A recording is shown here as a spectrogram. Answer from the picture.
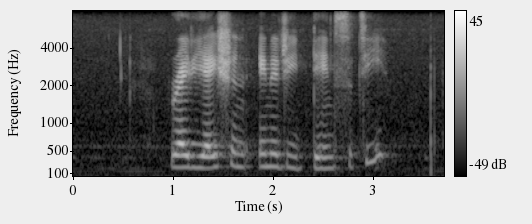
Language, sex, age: English, female, 22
